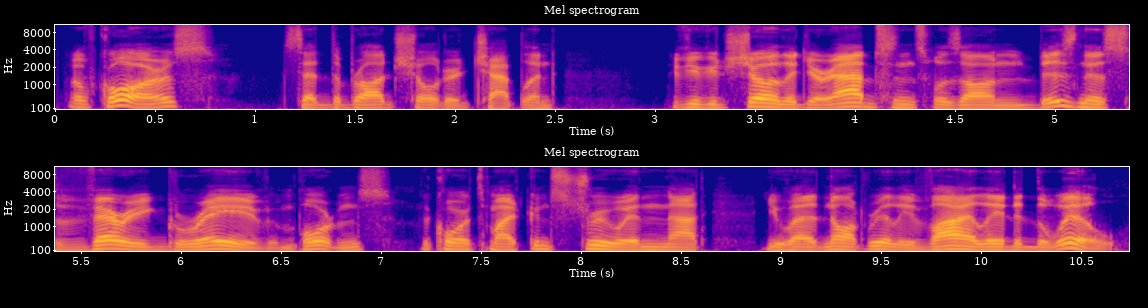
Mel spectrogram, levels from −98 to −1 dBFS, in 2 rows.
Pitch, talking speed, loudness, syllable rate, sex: 125 Hz, 190 wpm, -22 LUFS, 5.6 syllables/s, male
